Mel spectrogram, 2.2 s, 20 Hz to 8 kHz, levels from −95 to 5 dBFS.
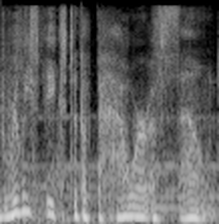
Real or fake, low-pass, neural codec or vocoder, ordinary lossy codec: fake; 7.2 kHz; vocoder, 44.1 kHz, 128 mel bands, Pupu-Vocoder; AAC, 32 kbps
